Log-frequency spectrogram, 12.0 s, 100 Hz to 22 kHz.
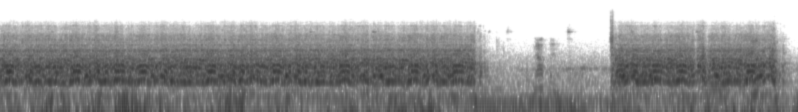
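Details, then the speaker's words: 1940 Mercury Eight, stored since the 70s, cranked on fresh fuel: starter churns about three and a half turns a second, pauses, cranks again, with only a small pop; won't start, timing being adjusted. "I heard a little pop. Not what I was hoping for exactly, but let's give her some more fuel"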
